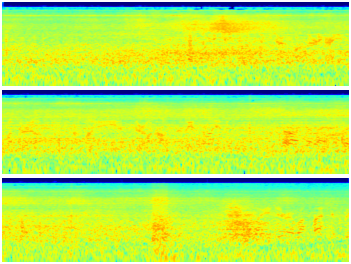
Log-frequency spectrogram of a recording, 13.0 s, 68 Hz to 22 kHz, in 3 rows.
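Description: A heavy aircraft takes off from Brisbane Airport runway 01 left at night, a loud, steady, broadband engine roar that holds throughout, with faint voice chatter underneath.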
